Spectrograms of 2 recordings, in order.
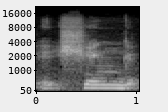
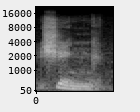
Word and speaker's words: Qing: It's Shing, Ming, Beauty, Rainbow. It's got a Chinese name, which is why it's Qing, but it's pronounced Shing, because I checked to be right.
